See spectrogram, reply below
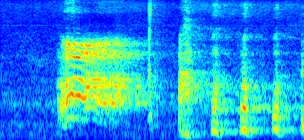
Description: I was kissing the baby, and I had really bad hiccups. They sounded so weird and loud with my mouth open!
